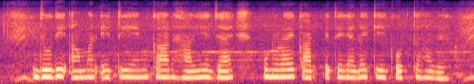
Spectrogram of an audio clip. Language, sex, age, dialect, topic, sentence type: Bengali, female, 36-40, Standard Colloquial, banking, question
